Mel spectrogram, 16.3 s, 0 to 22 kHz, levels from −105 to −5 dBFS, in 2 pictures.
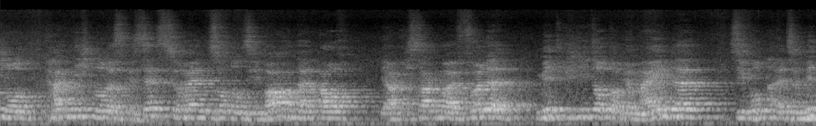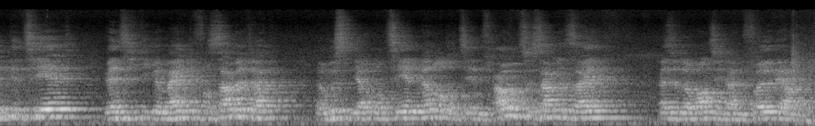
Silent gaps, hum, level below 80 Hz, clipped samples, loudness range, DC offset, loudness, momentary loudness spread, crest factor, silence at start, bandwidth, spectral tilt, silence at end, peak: none; none; -60 dBFS; under 0.1%; 2 LU; under 0.1%; -33 LUFS; 7 LU; 18 dB; 0 s; 16 kHz; -6.5 dB/octave; 0 s; -14 dBFS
